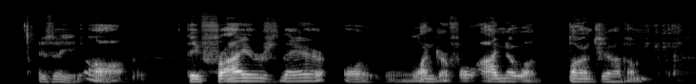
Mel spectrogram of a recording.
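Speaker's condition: Vocal cord surgery; multiple vocal cord surgeries

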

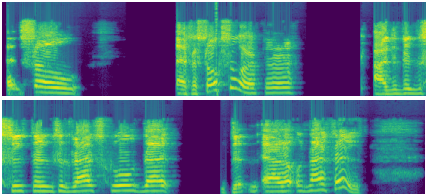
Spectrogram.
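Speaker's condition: Moebius syndrome; congenital

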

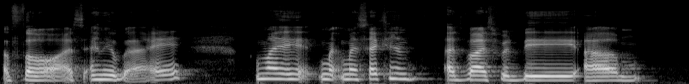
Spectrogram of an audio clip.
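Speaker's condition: Down syndrome

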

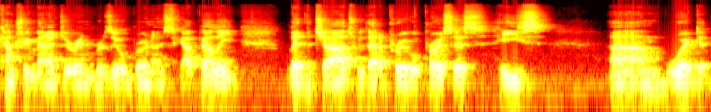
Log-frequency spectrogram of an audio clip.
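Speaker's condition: No condition

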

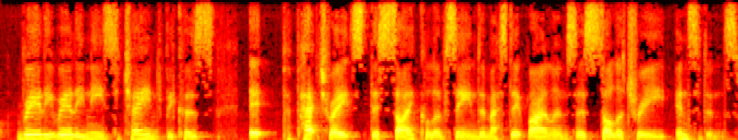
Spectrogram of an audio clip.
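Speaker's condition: No condition

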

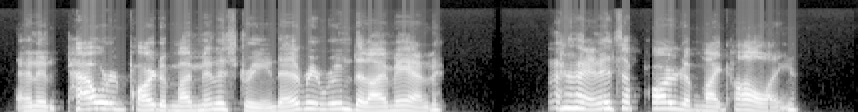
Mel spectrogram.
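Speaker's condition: Cerebral palsy

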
